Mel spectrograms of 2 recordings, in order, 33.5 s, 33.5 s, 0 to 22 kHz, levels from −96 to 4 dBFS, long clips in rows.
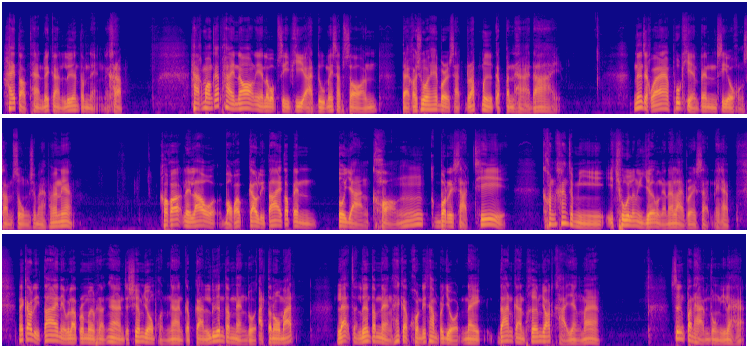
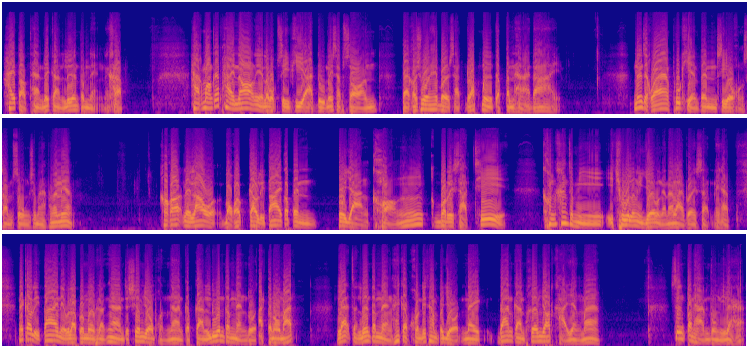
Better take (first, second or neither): first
